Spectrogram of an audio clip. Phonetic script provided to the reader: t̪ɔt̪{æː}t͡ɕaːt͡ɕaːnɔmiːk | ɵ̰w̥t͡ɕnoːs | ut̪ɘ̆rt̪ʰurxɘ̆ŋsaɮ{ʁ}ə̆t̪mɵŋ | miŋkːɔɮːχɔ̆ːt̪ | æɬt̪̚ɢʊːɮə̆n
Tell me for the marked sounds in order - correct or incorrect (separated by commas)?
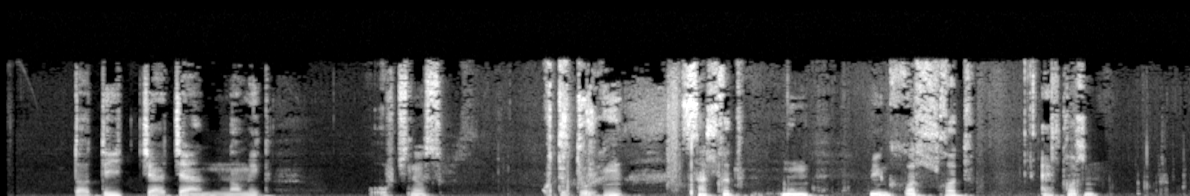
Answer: incorrect, incorrect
